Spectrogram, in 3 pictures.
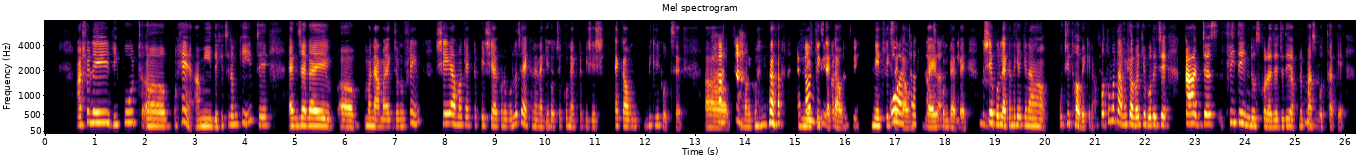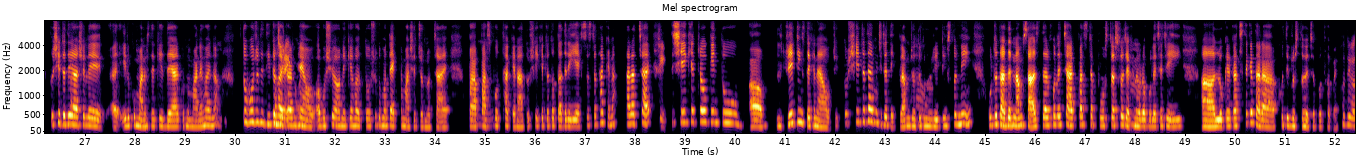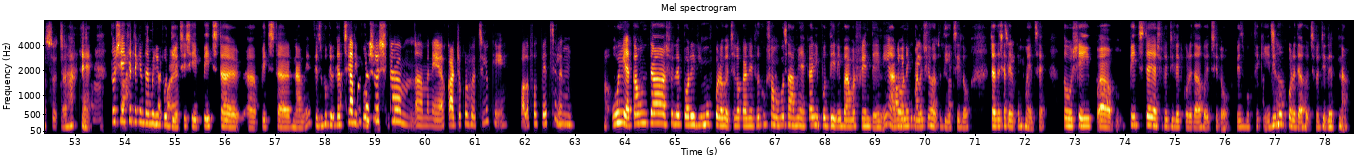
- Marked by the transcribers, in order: laugh; laughing while speaking: "আচ্ছা। অ্যাকাউন্ট বিক্রি করছে"; in English: "endorse"; in English: "access"; chuckle
- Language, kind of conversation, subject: Bengali, podcast, নেট স্ক্যাম চিনতে তোমার পদ্ধতি কী?
- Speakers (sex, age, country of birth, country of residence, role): female, 25-29, Bangladesh, Finland, guest; female, 25-29, Bangladesh, United States, host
